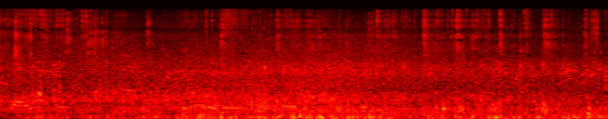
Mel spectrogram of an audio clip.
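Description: Seaside ambience on a shingle beach: small waves washing on the pebbles under faint, distant chatter of beachgoers, with a light breeze rumbling on the microphone.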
